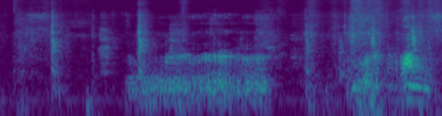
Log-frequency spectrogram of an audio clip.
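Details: American Pit Bull Terrier puppy, still with baby teeth, play-wrestling with a patient rescue pit bull; a low rumbling growl holds steady for over a second, framed by short scuffling knocks and a brief voice.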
